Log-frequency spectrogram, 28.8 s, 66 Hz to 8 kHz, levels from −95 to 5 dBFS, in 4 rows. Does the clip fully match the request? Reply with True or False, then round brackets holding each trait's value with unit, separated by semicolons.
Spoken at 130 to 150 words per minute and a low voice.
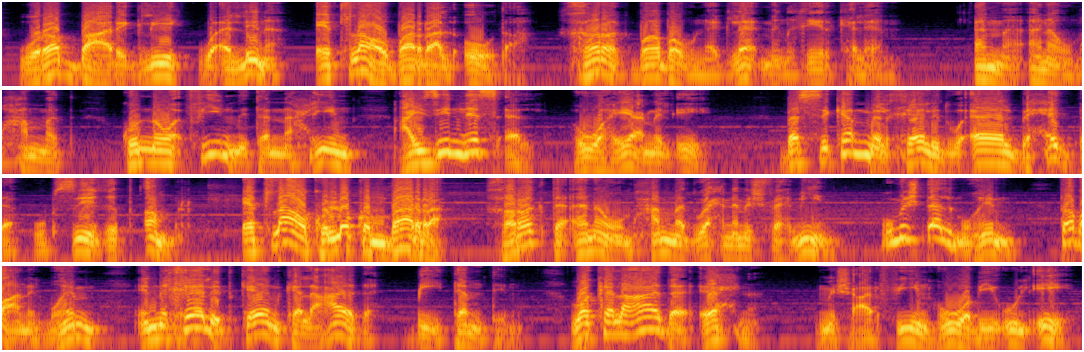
False (115 wpm; 130 Hz)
